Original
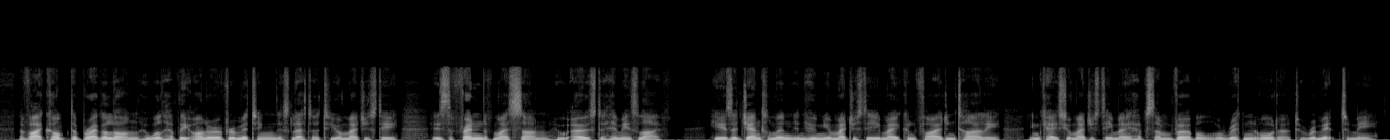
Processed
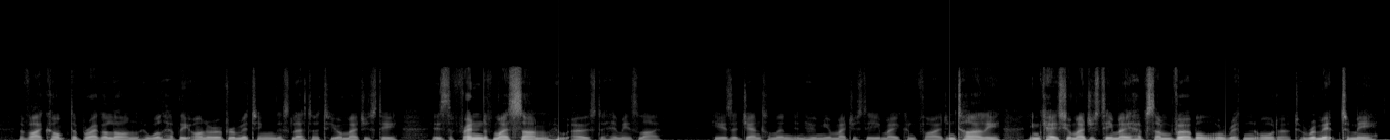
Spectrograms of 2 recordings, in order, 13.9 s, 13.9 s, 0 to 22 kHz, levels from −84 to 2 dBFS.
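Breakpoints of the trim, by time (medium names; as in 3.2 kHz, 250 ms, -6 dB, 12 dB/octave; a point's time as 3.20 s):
-12 dB
from 4.67 s -4 dB
from 5.58 s -16 dB
from 9.49 s -4 dB
from 12.25 s -11 dB
from 13.03 s -3 dB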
